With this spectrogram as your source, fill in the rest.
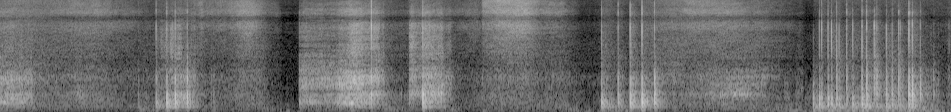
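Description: Fingertips and nails of both hands drum and tap on a large, solid, flat wooden tabletop. Quiet bursts of quick, dry, clicking taps alternate with softer scratching and rubbing passages. Each tap dies away almost instantly, with little low-end weight.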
